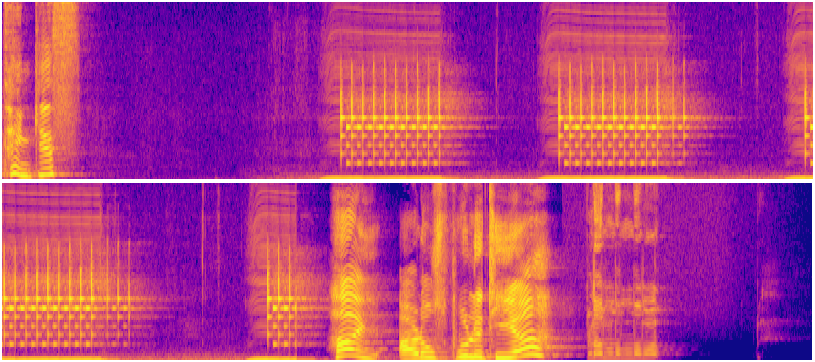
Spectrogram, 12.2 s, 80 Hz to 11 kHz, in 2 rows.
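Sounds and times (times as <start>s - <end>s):
speech: 0.1s - 0.6s, 2.4s - 2.8s, 9.1s - 10.3s
telephone ringing tone while calling the police: 2.0s - 8.6s.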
